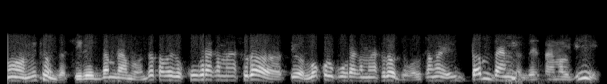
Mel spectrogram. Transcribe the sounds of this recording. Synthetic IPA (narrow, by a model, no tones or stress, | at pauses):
ʌ̃miʈʰuɦunt͡sʰʌsiɾek̚d̪ʌmramroɦunt͡sʰʌt̪ʌpaĩkokukʰɾakomãsuɾʌt̪jolokʌlkukʰɾakomãsuɾʌd͡zʱo̰lsʌŋɡʌek̚d̪ʌmd̪amiɦunt͡sʰʌest̪amʌlki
